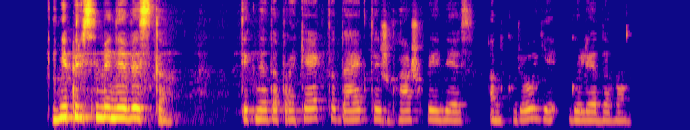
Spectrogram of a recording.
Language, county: Lithuanian, Panevėžys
